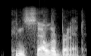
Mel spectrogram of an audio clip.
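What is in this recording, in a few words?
"concelebrate", American English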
